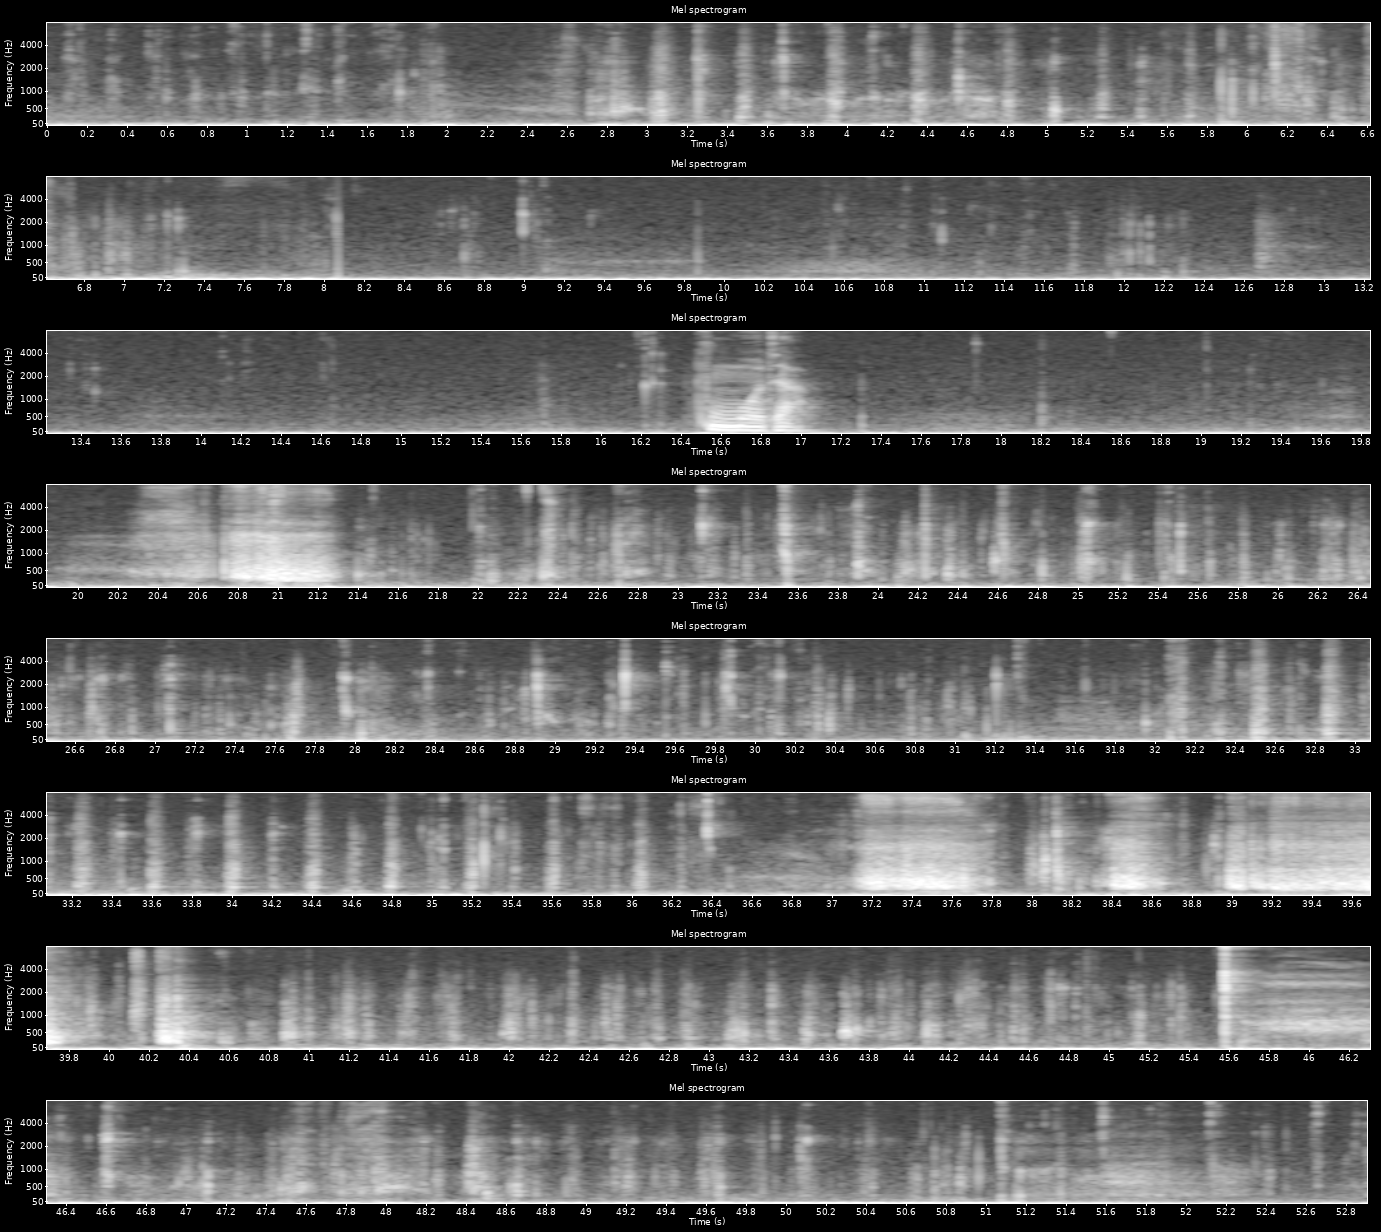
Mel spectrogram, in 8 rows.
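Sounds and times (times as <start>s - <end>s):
wet chewing and smacking: 0.0s - 9.2s, 10.5s - 14.8s, 21.3s - 36.6s, 37.8s - 39.2s, 39.8s - 45.8s, 46.4s - 52.9s.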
